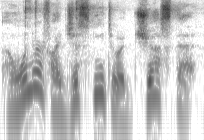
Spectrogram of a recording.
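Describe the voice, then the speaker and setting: A man's voice: fairly high pitch, sing-song, a little fast, a little mellow, husky. A man giving casual hands-on commentary as he tinkers, thinking aloud and often asking himself questions. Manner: musing, talks to himself, asks himself questions. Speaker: vlogger, hobby repair host.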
